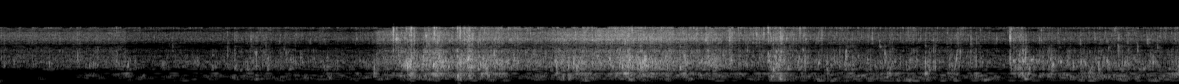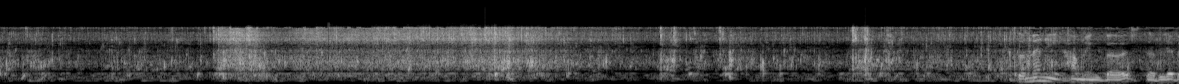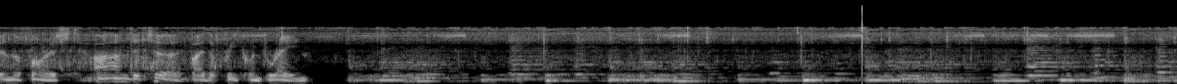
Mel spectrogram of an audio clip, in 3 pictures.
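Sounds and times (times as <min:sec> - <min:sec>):
water splashing in a forest stream: 0:00.0 - 0:35.3
speech: 0:22.6 - 0:26.8.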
